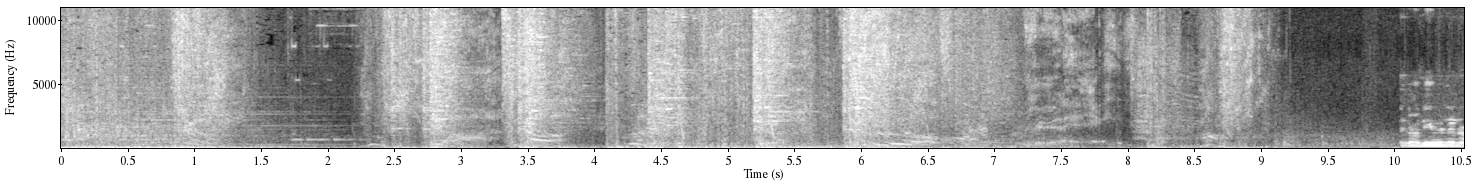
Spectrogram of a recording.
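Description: Game combat effects crash and whoosh loudly.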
